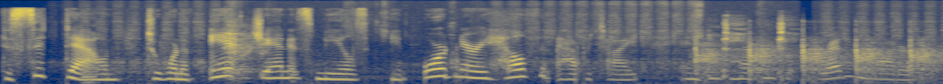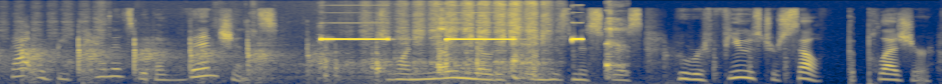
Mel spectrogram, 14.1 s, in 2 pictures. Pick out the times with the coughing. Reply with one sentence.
The coughing can be heard from 1.2 to 2.0 s, from 5.4 to 6.0 s and from 10.3 to 11.8 s.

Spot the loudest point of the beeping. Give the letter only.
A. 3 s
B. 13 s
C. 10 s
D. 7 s
C.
